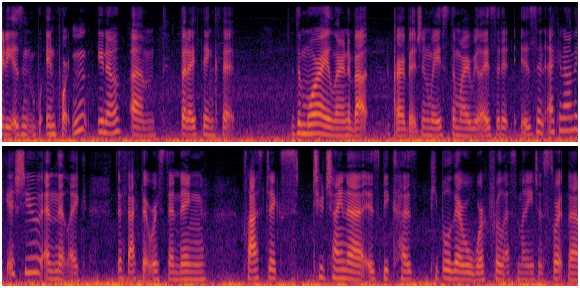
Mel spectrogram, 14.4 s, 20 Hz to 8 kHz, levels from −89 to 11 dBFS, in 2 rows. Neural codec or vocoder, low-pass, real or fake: none; 7.2 kHz; real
